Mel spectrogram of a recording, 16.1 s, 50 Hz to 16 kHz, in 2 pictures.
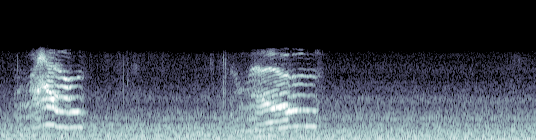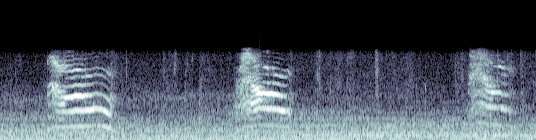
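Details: An 18-year-old male pet cat, mostly blind and chubby, that loves carrying his toy mouse, gives five drawn-out, harmonic meows spaced a few seconds apart, some rising then falling, with a steady low indoor hum between them.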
